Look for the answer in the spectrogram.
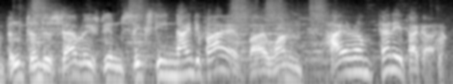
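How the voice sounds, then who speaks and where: Fussy, lively old gentleman. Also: on the high side, normal speed. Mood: fond, reassuring. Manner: hesitant, musing, old-fashioned exclamations. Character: kindly, fussy old scholarly gentleman, loyal friend. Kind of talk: old radio drama acting. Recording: dull lo-fi radio recording with music.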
